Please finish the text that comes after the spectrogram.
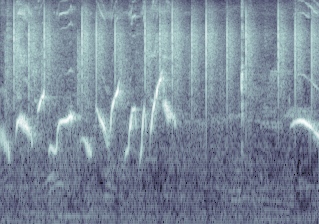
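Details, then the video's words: White-rumped shama delivering rapid, varied whistled song: fluid rising and falling notes linked into quick phrases, with a few sharp high accents and a final drawn-out whistle. "murai shama bird"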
